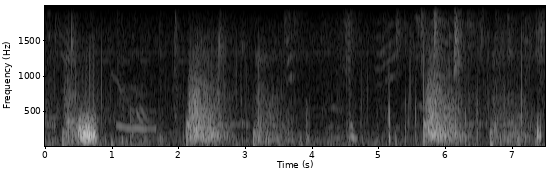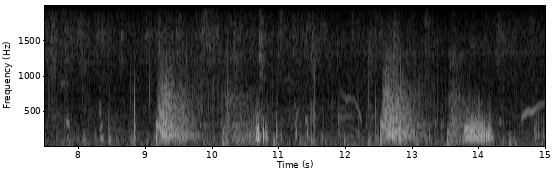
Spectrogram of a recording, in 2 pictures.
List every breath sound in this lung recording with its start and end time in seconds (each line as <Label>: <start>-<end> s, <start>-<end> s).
Inhalation: 0.15-0.82 s, 2.07-3.04 s, 5.64-6.55 s, 9.11-10.11 s, 12.50-13.44 s
Exhalation: 3.06-4.02 s, 6.62-7.53 s, 10.13-11.14 s, 13.55-14.36 s
Wheeze: 0.99-1.65 s, 11.88-12.31 s
Rhonchi: 0.15-0.82 s, 2.05-2.64 s, 5.67-6.24 s, 9.16-9.73 s, 13.81-14.38 s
